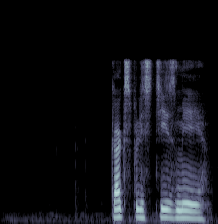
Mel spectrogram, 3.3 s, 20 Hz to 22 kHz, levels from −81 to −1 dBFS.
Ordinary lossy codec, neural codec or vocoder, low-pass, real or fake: none; none; 7.2 kHz; real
